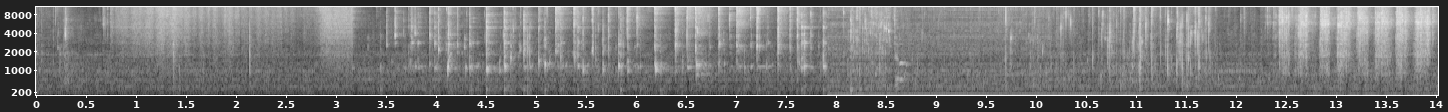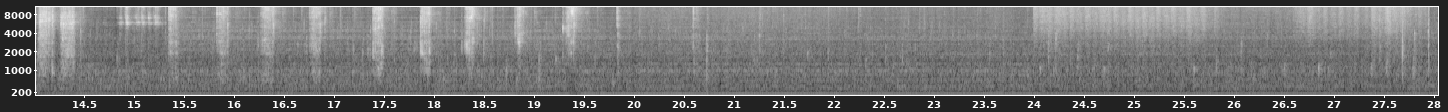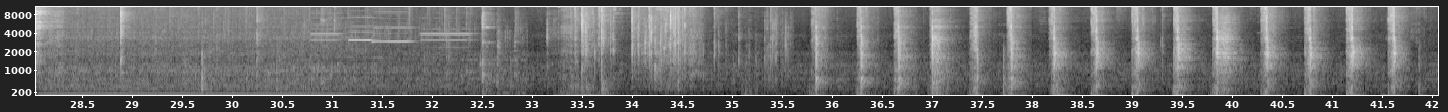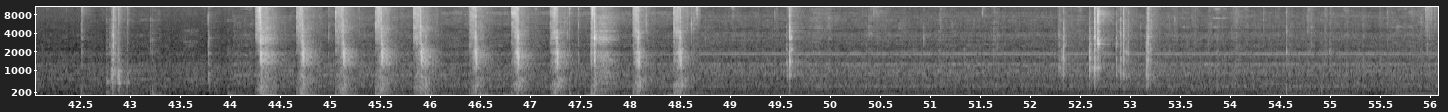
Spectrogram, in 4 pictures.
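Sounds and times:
induction hob hum: 0:05.6 - 0:33.2, 0:44.0 - 0:56.0
knife chopping on wooden board: 0:35.8 - 0:41.8, 0:44.2 - 0:48.7.

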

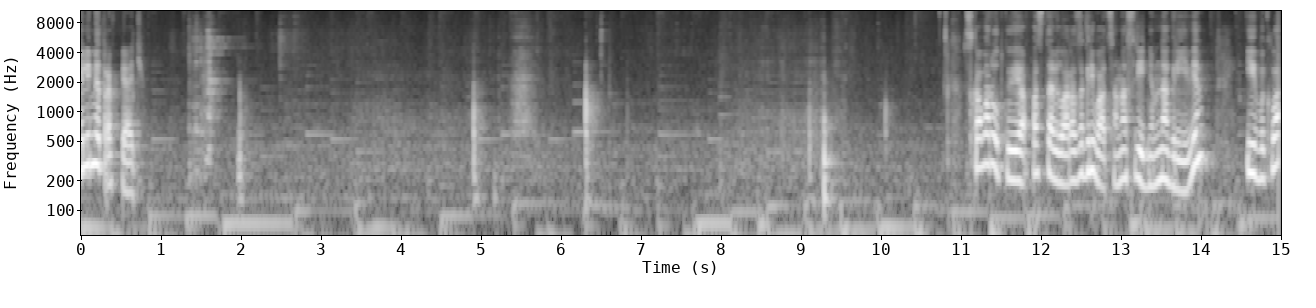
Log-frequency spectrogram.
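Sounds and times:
quiet background music: 0:00.0 - 0:15.0
knife knocking on wooden board: 0:04.9 - 0:05.3, 0:06.3 - 0:06.6, 0:09.1 - 0:10.3.

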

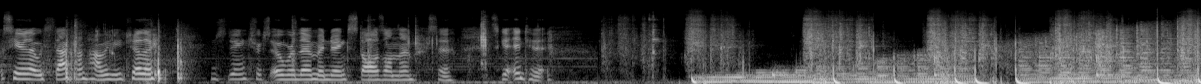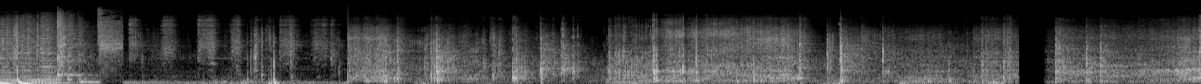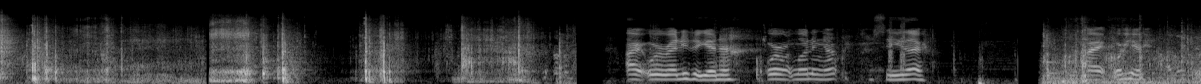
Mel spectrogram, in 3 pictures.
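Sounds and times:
skateboard rolling on hard ground: 0:13.3 - 0:29.8, 0:34.4 - 0:36.0
skateboard clacks and slaps: 0:34.4 - 0:36.0.

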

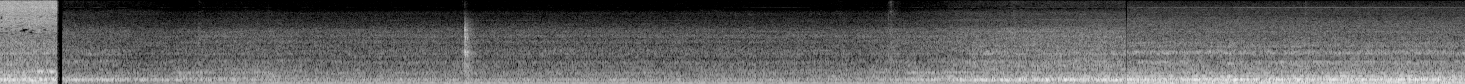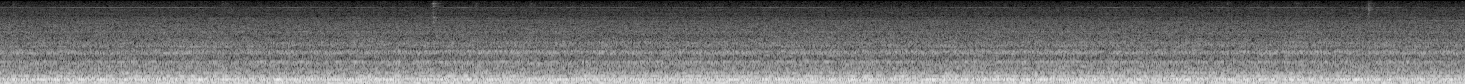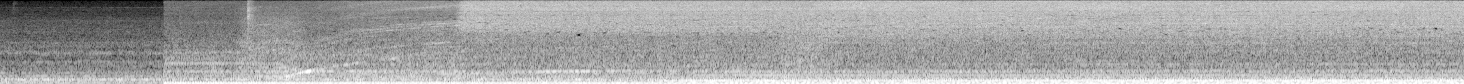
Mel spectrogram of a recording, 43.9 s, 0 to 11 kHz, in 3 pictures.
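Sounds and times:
coolant spray hissing: 0:00.0 - 0:00.6, 0:31.0 - 0:43.9
machine humming: 0:00.0 - 0:00.6, 0:30.9 - 0:43.9
spindle whine: 0:31.0 - 0:43.9.

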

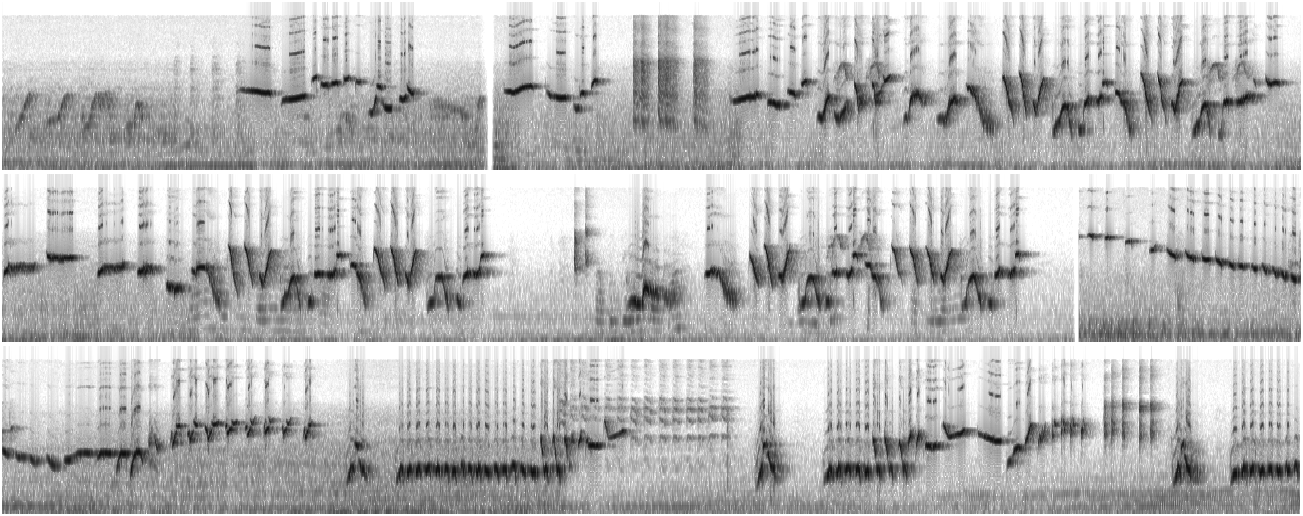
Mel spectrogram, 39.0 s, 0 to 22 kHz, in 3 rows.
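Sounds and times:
bird trill: 0:00.0 - 0:18.0, 0:18.7 - 0:38.9
bird singing chattering phrases: 0:00.1 - 0:18.0, 0:18.7 - 0:38.9
long falling whistle: 0:23.8 - 0:28.3.

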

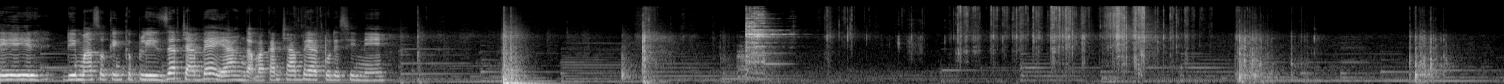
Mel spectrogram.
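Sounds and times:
background music with held notes: 0:00.0 - 0:15.0
glassy clink: 0:07.4 - 0:08.0.

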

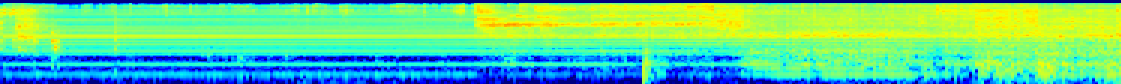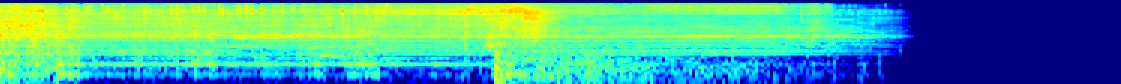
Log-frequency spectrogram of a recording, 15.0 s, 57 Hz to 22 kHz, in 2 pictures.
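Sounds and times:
electrical buzz: 0:00.0 - 0:13.6
burning and sparking hiss: 0:01.9 - 0:13.5.

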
